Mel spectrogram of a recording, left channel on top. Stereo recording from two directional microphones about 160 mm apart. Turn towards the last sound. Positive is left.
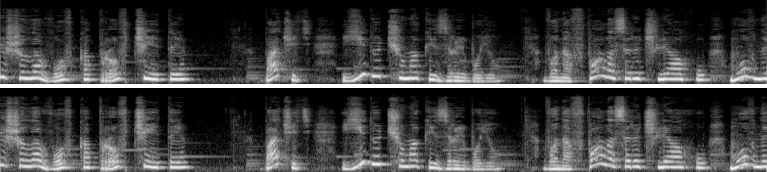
turn(degrees=-35)  # may be behind; listen again after turning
